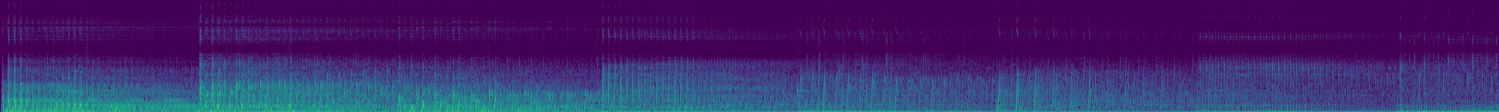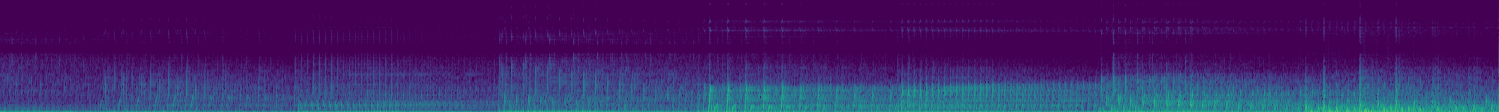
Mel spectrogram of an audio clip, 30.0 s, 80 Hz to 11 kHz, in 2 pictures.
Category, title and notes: Soundscapes > Other
Reverberations and Delays Ambient Soundscape Texture
Experimental reverbs and delays produced with Torso S4 Noise is picked up, granulized, pitched and then thrown inside a reverb and delay chamber The size of the grain is modulated Sounds like something coming from the space :)
ambient, delay, echo, experimental, reverb, reverberation, soundscape, space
